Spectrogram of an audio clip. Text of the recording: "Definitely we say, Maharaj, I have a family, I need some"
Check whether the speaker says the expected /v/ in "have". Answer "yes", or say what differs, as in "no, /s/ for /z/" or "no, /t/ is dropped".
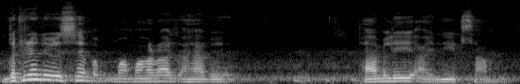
no, /b/ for /v/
